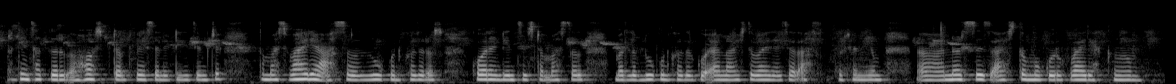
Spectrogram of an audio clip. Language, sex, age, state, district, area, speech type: Kashmiri, female, 30-45, Jammu and Kashmir, Kupwara, rural, spontaneous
